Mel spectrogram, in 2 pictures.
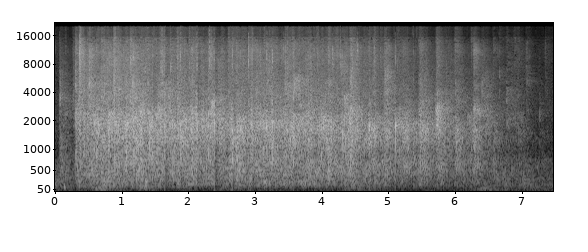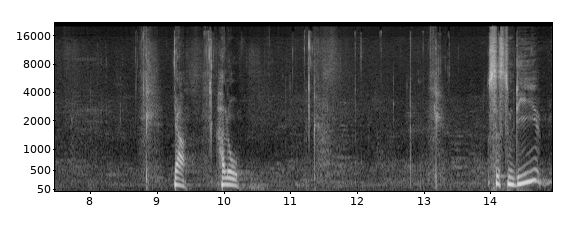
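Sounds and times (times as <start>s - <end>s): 
audience applause: 0.0s - 7.6s
speech: 9.3s - 10.4s, 14.1s - 14.9s.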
